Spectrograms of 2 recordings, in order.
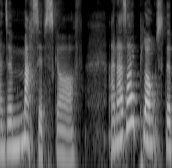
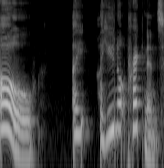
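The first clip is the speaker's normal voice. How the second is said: put-on hesitant, unsure voice, high, much less confident; 5 semitones higher than usual. Retelling a man's reply after his congratulations fell flat: imitating an unsure voice. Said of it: "I screamed".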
